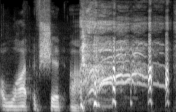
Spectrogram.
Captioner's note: laughs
